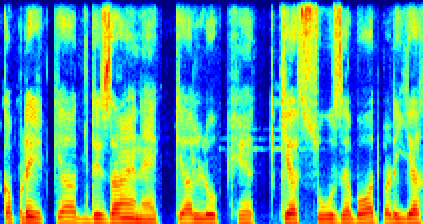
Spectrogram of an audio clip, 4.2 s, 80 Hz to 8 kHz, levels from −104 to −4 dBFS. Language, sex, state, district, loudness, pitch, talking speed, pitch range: Hindi, male, Madhya Pradesh, Katni, -18 LUFS, 155 Hz, 170 wpm, 145-160 Hz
